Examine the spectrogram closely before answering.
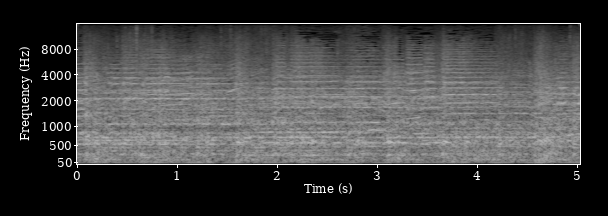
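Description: High school cheering brass band, with sousaphones and trumpets, playing a baseball cheering song; the music is loud and continuous.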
